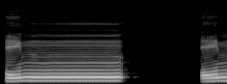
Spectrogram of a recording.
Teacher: ওয়াজিব গুন্না হবে এই যে হরকতের পরে নুনের উপরে তাসদিদ আসছে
